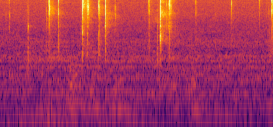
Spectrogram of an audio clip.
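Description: Light, sharp metal clicks from a brass padlock cylinder being worked with a thin wire tool as the lock is taken apart. They come in an irregular run, thickest in the first half, then thin out.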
